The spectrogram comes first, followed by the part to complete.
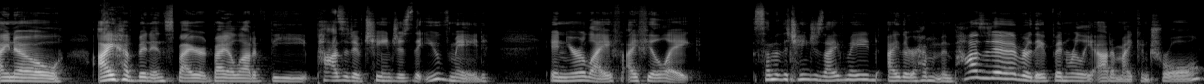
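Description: On a very clean recording with a silent background, a woman with an American accent speaks at a moderate pace in an ordinary speaking voice, her fairly low pitch carrying lively intonation. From Northwest Iowa. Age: 30s. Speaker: podcast co-host. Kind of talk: casual chat.

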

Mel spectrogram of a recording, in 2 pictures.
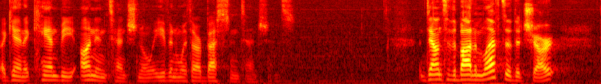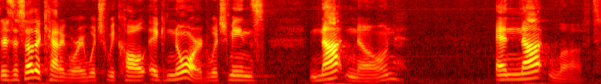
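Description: A man with an American accent talks at a moderate pace in a fairly high voice with a bright, sharp tone. His intonation is lively, his loudness swings a lot, and he pauses often and at length. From Michigan. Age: 30s. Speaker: pastor and church planter. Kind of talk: sermon.

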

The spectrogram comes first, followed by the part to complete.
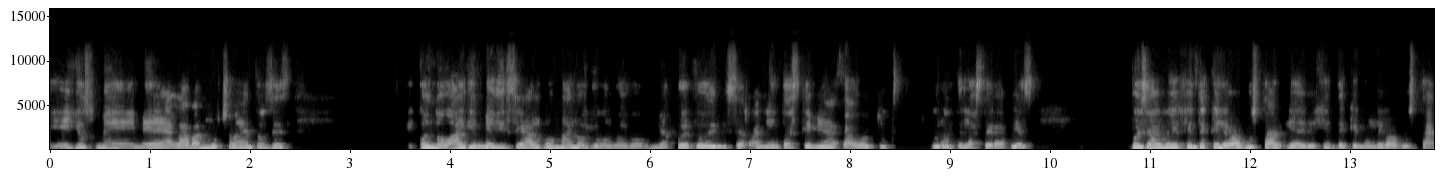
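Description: The voice has a dark, mellow tone, lively intonation and a moderate pace. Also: woman, fairly high pitch for a woman. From Mexico, Chihuahua. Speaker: entrepreneur and party clown. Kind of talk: interview.

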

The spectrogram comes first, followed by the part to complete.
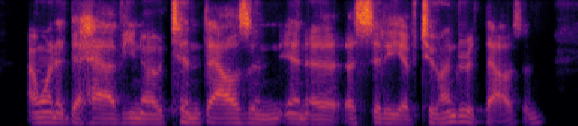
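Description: A man with an American accent talks at a very fast pace in a very clean recording with a silent background. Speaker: writer and podcaster. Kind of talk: casual chat.

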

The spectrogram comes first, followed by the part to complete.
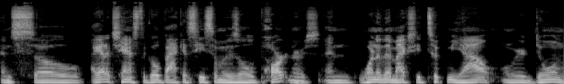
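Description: A man with a fairly low voice and a normal speaking voice talks at a fairly quick pace on a very clean recording with a silent background. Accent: American. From New York. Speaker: federal agent. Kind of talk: interview.

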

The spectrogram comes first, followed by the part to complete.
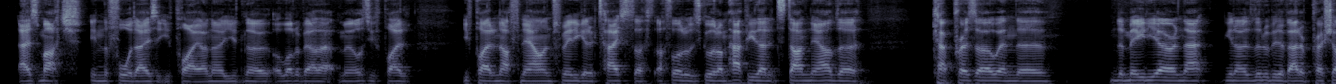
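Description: Speaking fairly quickly with an Australian accent, a man keeps a fairly low pitch and a monotone, flat intonation. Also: very clean recording, silent background. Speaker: professional cricketer. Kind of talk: casual chat.

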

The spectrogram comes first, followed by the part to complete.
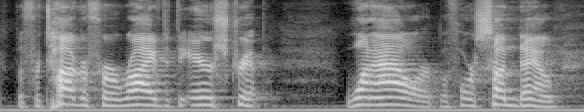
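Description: A man with a high pitch uses a raised, projected voice and a bright, sharp tone at a fairly slow pace. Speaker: guest preacher. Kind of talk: Pentecostal sermon, climactic call-and-response exhortation to the congregation; sermon illustration, storytelling. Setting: church with congregation. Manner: preaching at full volume, voice strained and going; fervent, shouting with rising, rhythmic repetition.

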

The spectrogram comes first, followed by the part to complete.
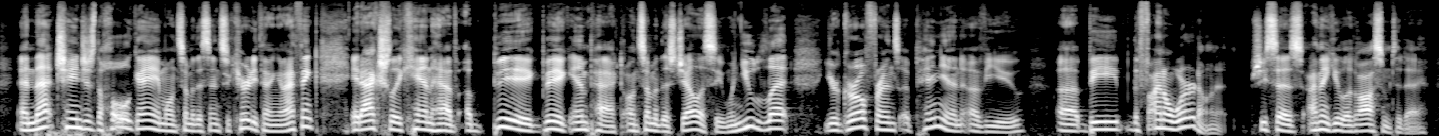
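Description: A normal speaking voice from a man, fairly high in pitch, with lively intonation at a fairly quick pace, on a very clean recording with a silent background. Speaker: pastor.

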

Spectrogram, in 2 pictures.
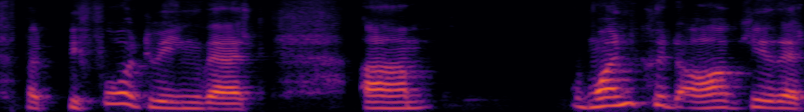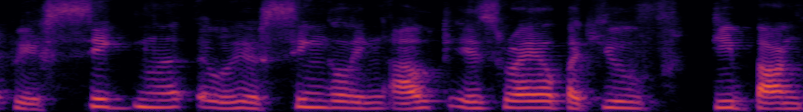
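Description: Speaking fairly slowly in a South African accent, a man uses a high voice with ordinary pitch variation over a quiet background. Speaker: co-producer and discussion moderator. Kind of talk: panel discussion. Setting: video call. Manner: formal.

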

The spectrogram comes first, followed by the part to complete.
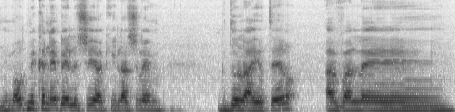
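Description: Over noticeable background noise, a man speaks at a very slow pace in a monotone, flat intonation, with long, frequent pauses. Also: medium pitch for a man. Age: 60s. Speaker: sociology professor. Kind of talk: interview conversation.

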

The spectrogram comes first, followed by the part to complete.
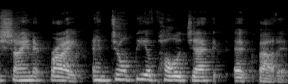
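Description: In a normal speaking voice, a woman talks at a moderate pace with ordinary pitch variation. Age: 60s. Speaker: body language strategist, former real estate agent. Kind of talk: interview.

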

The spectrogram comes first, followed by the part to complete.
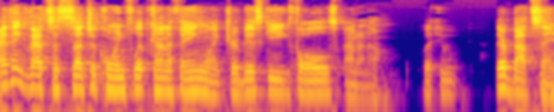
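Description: Captured on a very clean recording with a silent background, a man at a medium pitch talks at a fairly quick pace, with ordinary pitch variation and big swings in loudness. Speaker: podcast host. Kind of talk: casual chat.

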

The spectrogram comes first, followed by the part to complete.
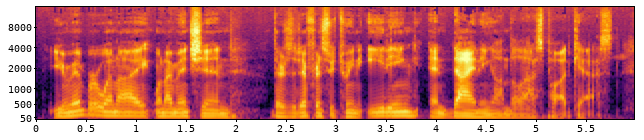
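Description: In a very clean recording with a silent background, a man with an unremarkable speaking voice talks at a moderate pace, his fairly low pitch carrying fairly even intonation. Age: 40s. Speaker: podcast co-host. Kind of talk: casual chat.

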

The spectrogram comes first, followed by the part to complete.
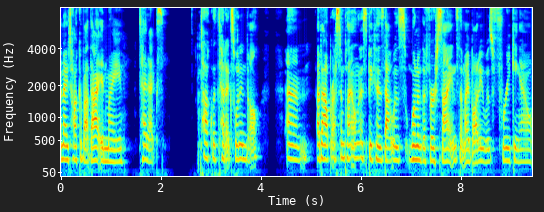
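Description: Vocal fry runs through this woman's speech. She keeps her intonation fairly even. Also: medium pitch for a woman, moderate pace, very clean recording, silent background. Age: 30s. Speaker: podcast host. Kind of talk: solo podcast monologue.

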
